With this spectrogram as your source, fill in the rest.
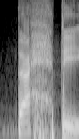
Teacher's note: तहती, यह हा है, ताहा ज़बर तह, ता ज़ेर ती, तहती, गले से निकालना है इसको, हा को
